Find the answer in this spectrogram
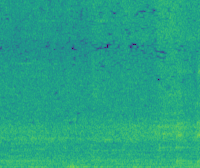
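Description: Steady low hum of background machinery.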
